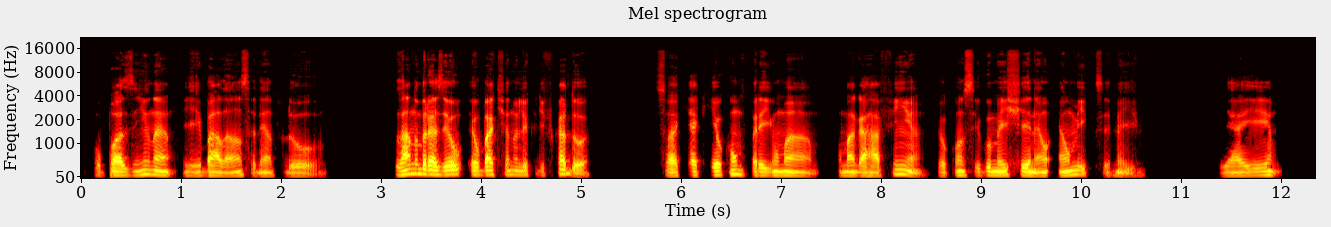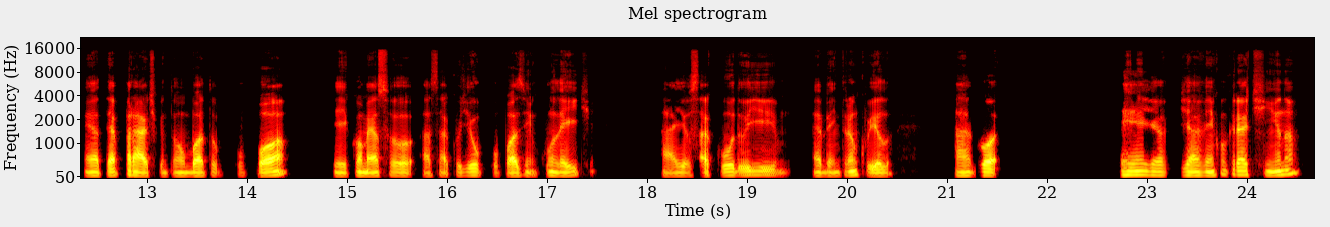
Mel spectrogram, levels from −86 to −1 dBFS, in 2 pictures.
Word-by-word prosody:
o - - -8
pozinho, 100 +4 +2
né, 105 -3 +1
e 90 - -10
ai 90 +1 -5
balança 90 0 0
dentro 85 0 -6
do 80 0 -5 0.7
lá 115 +2 +6
no - - 0
Brasil 120 -3 +5
eu 110 0 +2
batia 110 0 +3
no 110 - -3
liquidificador, 105 0 -1 0.7
só - - 0
que - - -23
aqui - - -5
eu 105 0 +3
comprei 105 -5 -1
uma 90 -6 0 0.2
uma 90 +1 +1
garrafinha 90 +8 0
que - - -9
eu - - -5
consigo 100 0 -3
mexer, 100 -1 +2
né, 85 - +1 0.2
é 90 - -1
um 100 - +4
mixer 115 +1 -5
mesmo. - - -8 0.8
E 90 - -7
aí 90 +4 -2 0.5
é 90 - 0
até 90 - +3
prático, - - +3
então 85 - -6
eu 85 - -1
boto 85 0 +1
o - - -16
pó - - +7 0.5
e - - -4
aí 80 - -1
começo 85 0 +1
a - - -6
sacudir 90 +3 -5
o 95 - -1
o - - -12
pozinho - - +2
com 95 -1 -2
leite, 90 +2 -2 0.7
aí 80 +1 -3
eu 85 - -3
sacudo 95 +2 0
e 105 0 -1 0.4
é 90 - -1
bem 85 0 -4
tranquilo. 85 -4 0 0.6
Ago 90 0 +3 1.2
É 105 +1 +3
já 95 -1 0
já 95 -1 +3
vem 90 +1 +1
com 115 +3 -8
creatina, 105 - +1
95 Hz, 160 wpm, -25 LUFS, 90-105 Hz, 1.2 s, pó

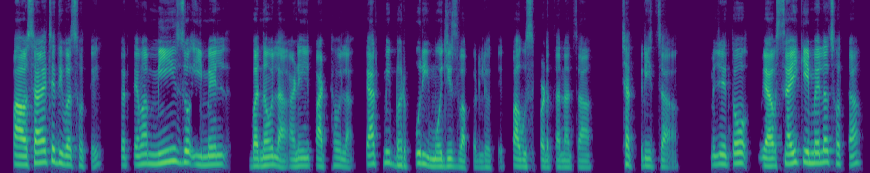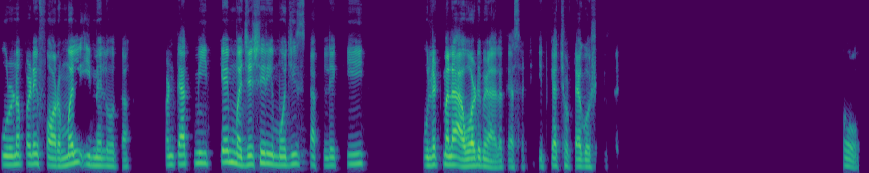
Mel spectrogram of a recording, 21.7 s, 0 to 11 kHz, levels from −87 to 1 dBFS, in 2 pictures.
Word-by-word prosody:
पावसाळ्याचे 200 +6 +6
दिवस 170 -5 0
होते. 145 +2 -10 0.3
तर 155 - -4
तेव्हा 175 +2 0
मी 200 +6 +3
जो 210 0 +2
ईमेल 165 +1 +1 0.3
बनवला 150 +3 +2
आणि 145 +2 -2
पाठवला 135 -2 -4 0.2
त्यात 175 +1 +4
मी 205 - -2
भरपूर 155 +6 -3
इमोजीस 135 -4 -1
वापरले 120 0 -7
होते. 115 - -15
पाऊस 130 -2 -1
पडतानाचा, 120 -1 -5 0.5
छत्रीचा. 140 - -3 0.5
म्हणजे 175 +1 -1
तो 195 +1 +3 0.2
व्यावसायिक 155 +9 +5
ईमेलच 205 +2 +4
होता. 185 -1 -4 0.2
पूर्णपणे 175 +2 +1
फॉर्मल 150 +7 +3
ईमेल 150 -4 -2
होता. 135 -2 -7 0.5
पण 165 - -3
त्यात 175 0 +3
मी 195 0 -1
इतके 195 +3 0
मजेशीर 170 0 +3
इमोजीस 175 0 -2
टाकले, 155 -1 -7
की 180 +4 -6 0.8
उलट 155 +1 +1
मला 165 -1 +7
अवॉर्ड 145 +3 +5
मिळाला 120 -3 -1
त्यासाठी 125 +5 -12
इतक्या 140 +2 -5
छोट्या 140 -2 -2
गोष्टीसाठी. 130 -2 -9 2.8
हो. - - -7
160 Hz, 125 wpm, -24 LUFS, 140-180 Hz, 2.8 s, मला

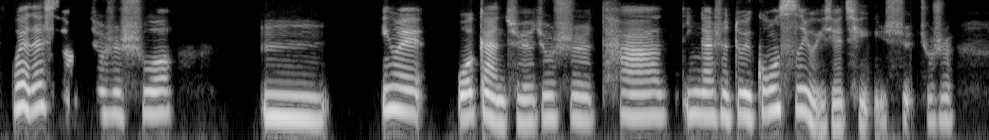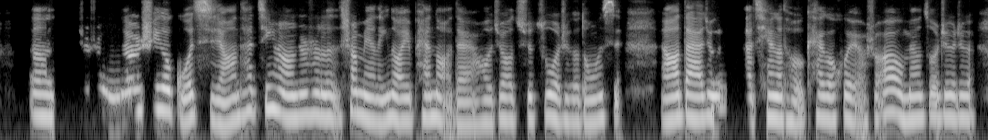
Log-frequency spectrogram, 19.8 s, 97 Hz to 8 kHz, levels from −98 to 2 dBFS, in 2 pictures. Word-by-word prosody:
我 270 - +3
也 280 -3 +6
在 270 +3 +4
想， 285 - -4 0.3
就 225 - -6
是 220 0 -2
说， 225 +2 -1 0.9
嗯， 195 -2 +3 0.5
因 255 +1 +3
为 240 -4 +2 0.3
我 210 +2 +5
感 200 -6 +4
觉 175 0 -3
就 195 +2 -2
是 195 -2 -4
他 210 0 -1 0.2
应 220 0 -2
该 215 0 +3
是 210 -1 0
对 205 0 +3
公 235 +5 +2
司 250 -1 +1
有 185 -8 +2
一 145 - -5
些 155 0 -2
情 - - -4 0.2
绪， 345 -2 -8
就 180 - -12
是 185 0 -7 0.6
呃， 210 -1 0
就 200 - +3
是 - - -16
我 375 - -1
们 375 - -3
当 230 - +2
时 240 - +1
是 255 - -4
一 - - +3
个 240 -1 +6
国 190 -2 0
企， 185 -4 +1
然 160 -1 +1
后 180 - 0
他 215 +5 -2
经 260 +3 +1
常 200 -3 +3
就 210 +1 +1
是 215 - -1
了 200 -1 +1
上 225 +3 -1
面 190 -4 +2
领 180 +3 +1
导 185 -2 +2
一 180 - 0
拍 195 +1 -2
脑 195 -2 0
袋， 160 0 -3
然 160 0 -5
后 170 0 -3
就 190 - -6
要 185 -1 -2
去 185 - -4
做 195 +1 0
这 180 0 -5
个 175 - -4
东 175 +3 -2
西。 195 - +2 0.4
然 180 0 +1
后 190 - +6
大 200 0 +3
家 190 - +4
就 195 0 +3 0.3
要 185 - -2
牵 195 +2 +1
个 190 - +5
头、 180 -2 -3
开 200 -2 -3
个 185 - +1
会， 195 -3 -2
说： 190 +2 -7
“啊， 230 0 +2
我 - - +2
们 190 0 +1
要 195 - +1
做 - - -2
这 200 - -1
个 195 - +2
这 195 - -1
个。” 195 - -1
200 Hz, 270 characters per minute, -22 LUFS, 185-220 Hz, 0.9 s, 也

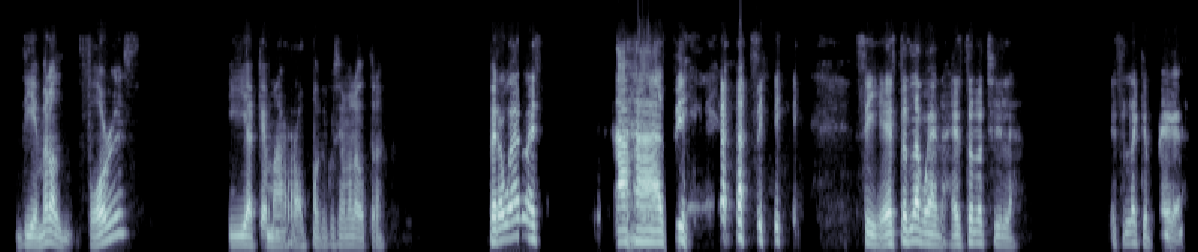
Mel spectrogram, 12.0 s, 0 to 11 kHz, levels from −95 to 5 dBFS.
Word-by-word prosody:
The 120 -1 -3
Emerald 110 -3 -1
Forest, 245 - -2 0.8
y 115 +1 -2
A 110 - 0
Quemarropa, 100 -2 -6
creo 105 +2 -19
que 110 - -18
se 115 - -13
llama 110 +1 -9
la 105 - -4
otra. 100 +1 -15 1.0
Pero 160 +2 +6
bueno 225 +3 +3
es 185 -2 +2 0.7
Ajá. 80 - +6
Sí, 175 - +2 0.6
sí, - - -5 0.9
sí, 130 -4 -2
esta 135 +6 +4
es - - -3
la 170 - +8
buena, 130 -5 +1
esta 120 +6 -1
es 145 - -6
la 145 - -1
chila. 115 -3 -11 0.9
Esa - - -18
es - - -8
la - - -2
que - - -9
pega. - - -5
120 Hz, 160 wpm, -19 LUFS, 110-155 Hz, 1.0 s, la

